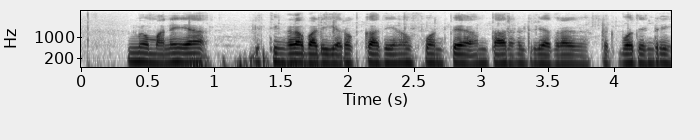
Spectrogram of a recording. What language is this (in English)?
Kannada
